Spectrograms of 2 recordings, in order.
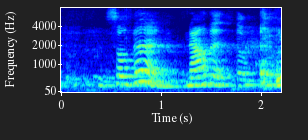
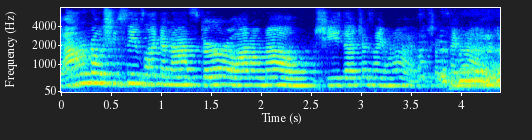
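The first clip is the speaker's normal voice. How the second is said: put-on Southern accent; 5 dB louder than usual. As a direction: imitate a puzzled Southern witness. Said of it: "I don't know why they had southern accents".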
